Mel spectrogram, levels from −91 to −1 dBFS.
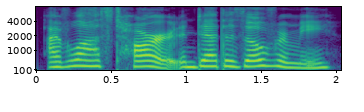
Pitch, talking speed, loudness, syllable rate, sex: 240 Hz, 235 wpm, -15 LUFS, 5.4 syllables/s, female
